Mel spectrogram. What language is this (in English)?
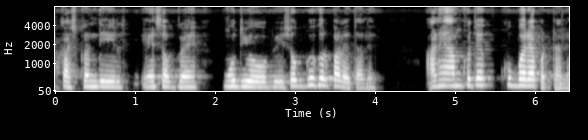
Konkani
